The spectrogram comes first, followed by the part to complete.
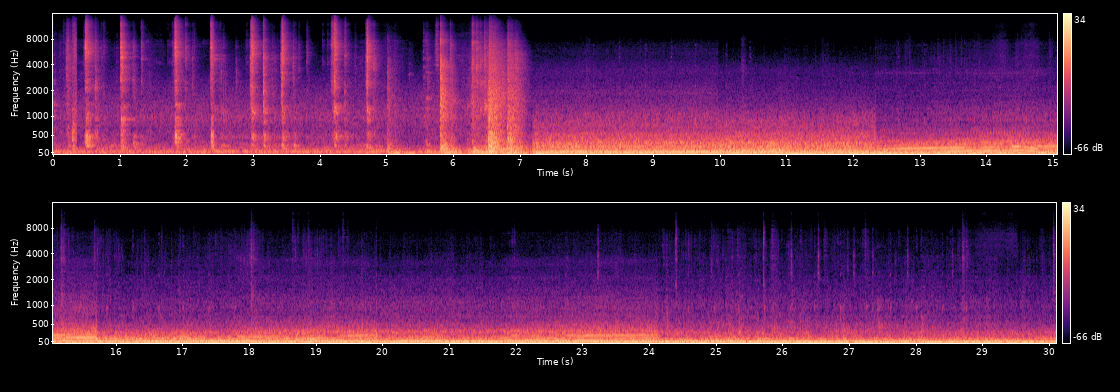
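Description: A tie-down strap being tightened, a run of sharp clicks about two a second, for the first seven seconds or so. Then the steady low rumble of a van driving on the road, heard from inside its cabin.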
